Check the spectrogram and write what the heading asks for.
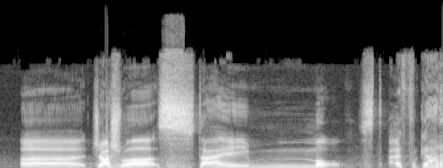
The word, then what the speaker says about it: Steimle: Steimle, like smiley. All right. Joshua is going to be introducing GOODPATCH for us. Thank you so much. Thank you. So once again, I'm Joshua Steimle, rhymes with timely, and I'm the founder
